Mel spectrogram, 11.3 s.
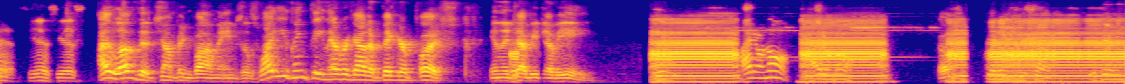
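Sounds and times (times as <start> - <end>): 
speech: 0.1 - 11.2
phone vibrating with an emergency weather alert: 6.5 - 11.2.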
